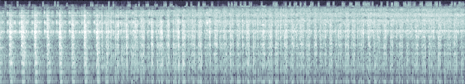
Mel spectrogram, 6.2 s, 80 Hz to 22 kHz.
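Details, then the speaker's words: Used slitting saw of unknown sharpness, red dot marking a suspected bad tooth, test cut on scrap steel at 365 RPM, slow hand feed about 4 mm/s: steady high scraping hiss with faint even tick, no single-tooth thump; cutting cleanly. "but actually that seems to be cutting just fine running it at 365 RPM nice slow feed about4 mm/ second feeding by hand"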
